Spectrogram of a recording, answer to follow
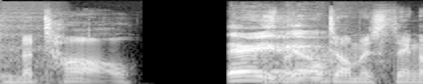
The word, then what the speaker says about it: Natal: your children in the head oh wait it's pronounced natal there you go dumbest thing I've ever heard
